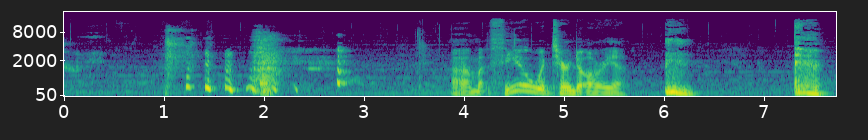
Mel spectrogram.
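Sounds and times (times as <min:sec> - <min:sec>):
laughter: 0:01.0 - 0:03.0
speech: 0:03.9 - 0:06.4, 0:07.3 - 0:07.7
gravelly throat clearing: 0:07.3 - 0:07.6.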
